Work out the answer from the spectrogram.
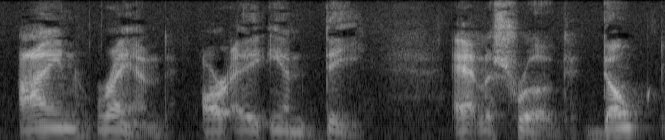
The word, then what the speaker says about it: Ayn: to you uh ein her name is spelled a a y n pronounced ein ein rand r-a-n-d atlas shrugged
